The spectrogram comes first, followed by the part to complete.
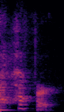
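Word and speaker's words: heifer: she's had a baby we call her a heer. So h e i f e r is how you spell that.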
